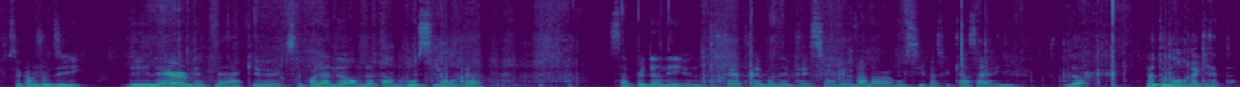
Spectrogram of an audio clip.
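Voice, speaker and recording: A card-opening video host with a Quebec French accent chats casually to camera while opening cards and reacting to each, rambling with fillers and asides. He has a mid-range voice at a measured pace, with background noise.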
